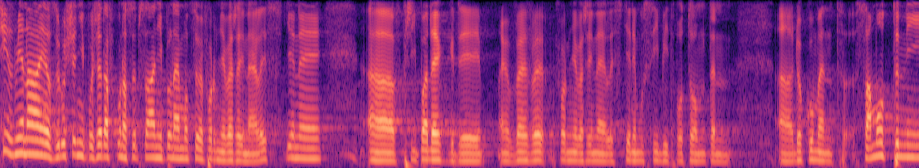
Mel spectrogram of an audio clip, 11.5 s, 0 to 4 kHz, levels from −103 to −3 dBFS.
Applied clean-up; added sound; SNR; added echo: none; none; none; none.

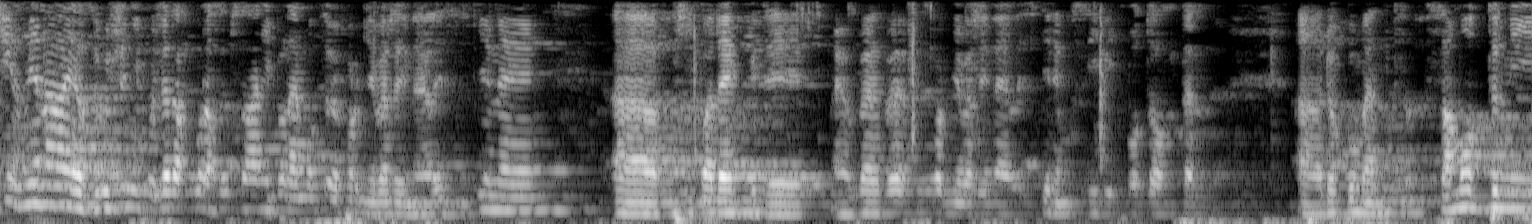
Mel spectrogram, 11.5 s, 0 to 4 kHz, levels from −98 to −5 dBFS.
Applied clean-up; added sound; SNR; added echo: classical method WPE with log-MMSE.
